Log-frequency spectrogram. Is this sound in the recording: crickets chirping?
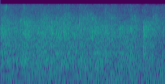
no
